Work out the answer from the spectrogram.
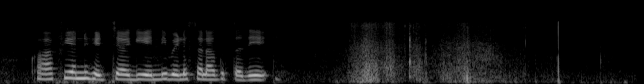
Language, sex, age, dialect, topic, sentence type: Kannada, female, 56-60, Coastal/Dakshin, agriculture, question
